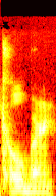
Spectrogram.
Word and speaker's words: Cockburn: Yeah, because it's spelled Cockburn. I know. – I forgot about that. When I heard the announcer say it, I was like, do they just have like a deal with ESPN that say his real name or something? Because there's no fucking way. There's no way, no pronunciation, no culture, no ever that is pronounced Coburn. – C-O-C-K-B-U-R-N. Yeah. Yeah. – R-O-C-K.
